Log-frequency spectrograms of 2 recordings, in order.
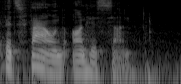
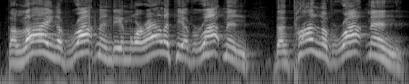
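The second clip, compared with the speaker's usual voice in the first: high, loud shouted preaching, held; preaching at full force; 16 dB louder than usual. Acted. Preacher shouting Jesus' agony to the congregation, high and loud. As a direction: hammer it home at the top of your voice.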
